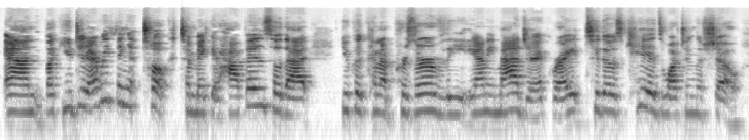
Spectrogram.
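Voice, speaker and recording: Female interview guest, bright, forward voice; chatty and filler-heavy delivery. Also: a little high. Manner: chatty, fast, says "like" a lot, laughs often. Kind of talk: casual conversation.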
